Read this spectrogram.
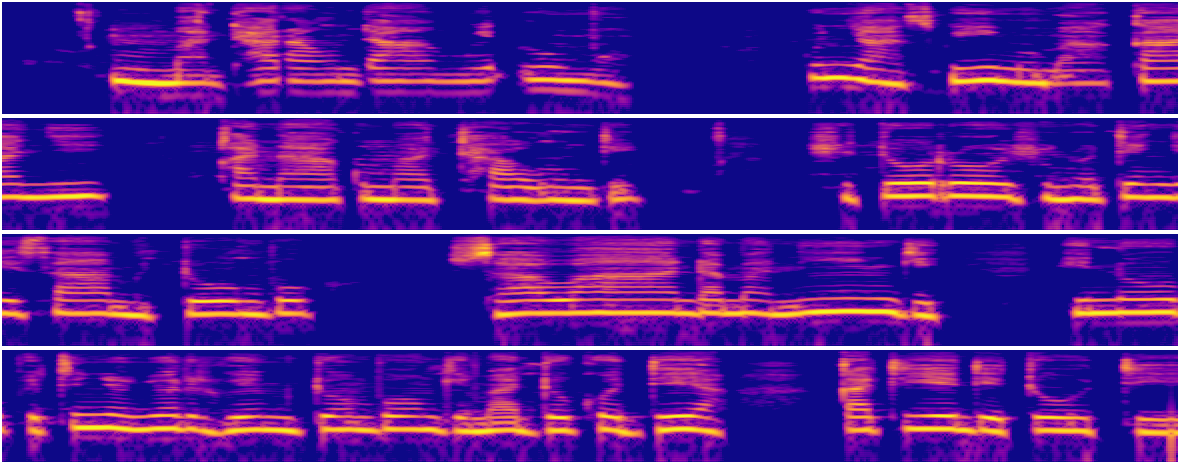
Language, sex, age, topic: Ndau, female, 25-35, health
